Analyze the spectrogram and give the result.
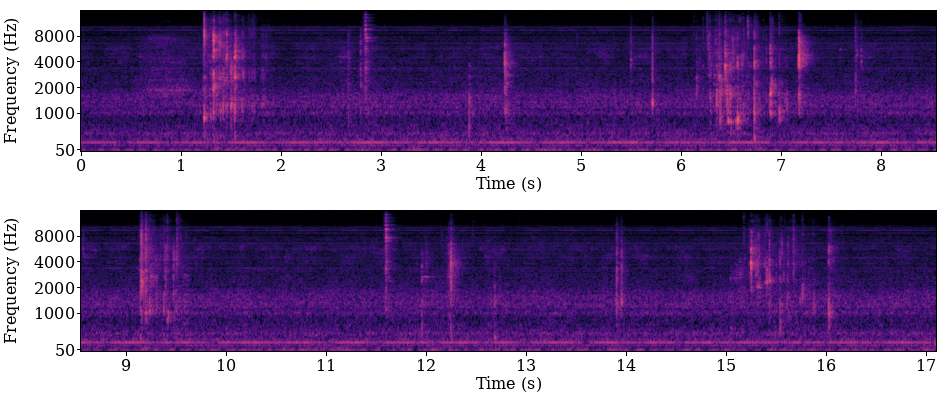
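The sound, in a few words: filling canning jars with tomatoes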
